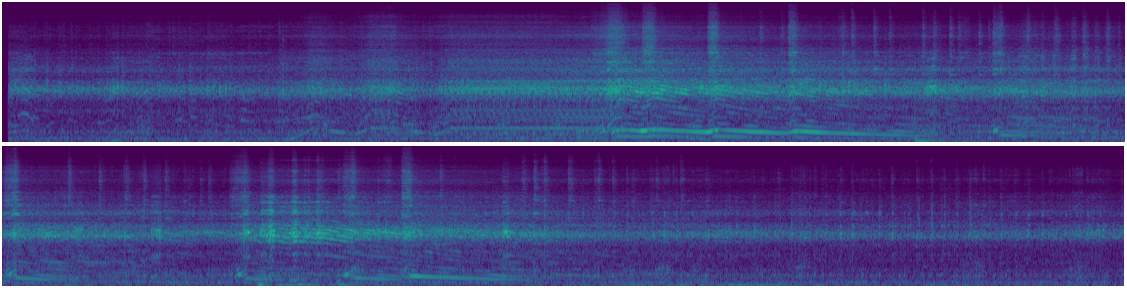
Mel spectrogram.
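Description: Several motorcycle engines revved in repeated short blips, each rev falling away in pitch, over a steady engine drone. Sharp cracks come in among the revs.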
